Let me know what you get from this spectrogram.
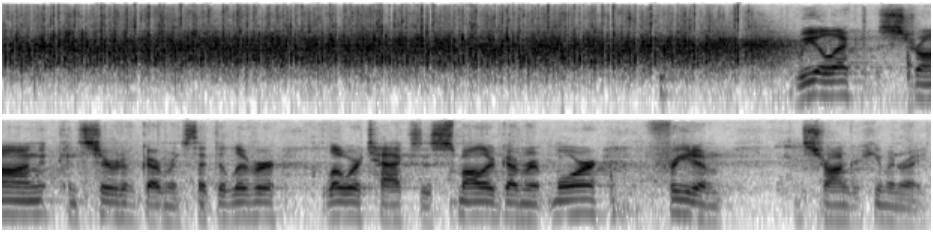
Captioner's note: some Applause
